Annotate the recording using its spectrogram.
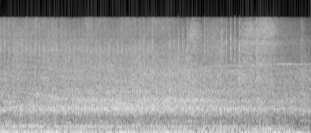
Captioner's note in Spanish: Ovación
